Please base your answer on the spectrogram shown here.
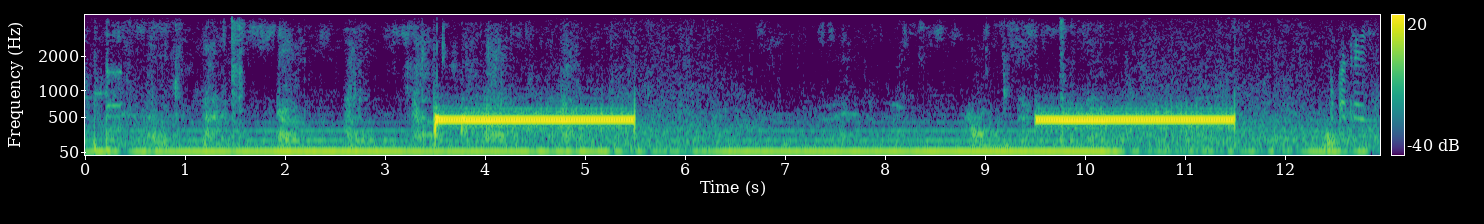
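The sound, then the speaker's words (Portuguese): A telephone line tone plays while a call is transferred and put on hold: two long, steady, mid-pitched beeps of about two seconds each, separated by a gap, over a constant low hum and faint line noise. “por gentileza, a ligação ficará muda, eu peço que não desligue. Transferência.”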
